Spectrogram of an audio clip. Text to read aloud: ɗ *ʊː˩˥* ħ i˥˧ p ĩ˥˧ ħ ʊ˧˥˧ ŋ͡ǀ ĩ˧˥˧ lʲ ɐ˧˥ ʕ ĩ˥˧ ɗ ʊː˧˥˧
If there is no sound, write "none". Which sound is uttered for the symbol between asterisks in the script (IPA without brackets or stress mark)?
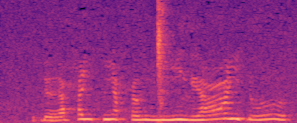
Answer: əː˩˥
